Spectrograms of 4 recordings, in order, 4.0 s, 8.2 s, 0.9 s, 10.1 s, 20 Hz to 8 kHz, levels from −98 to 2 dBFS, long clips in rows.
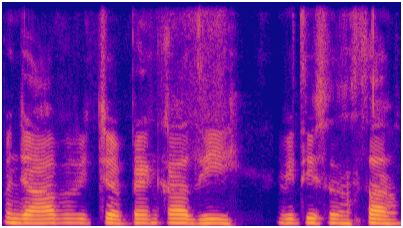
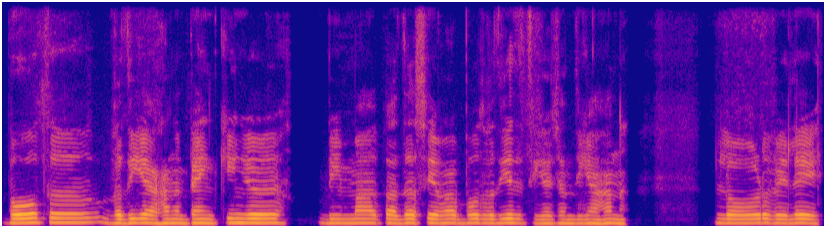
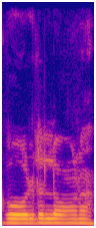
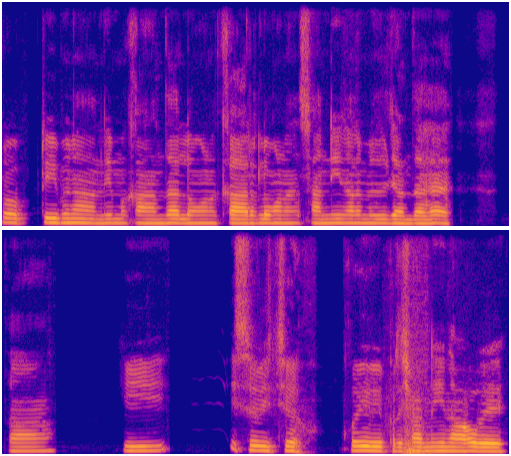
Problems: background sounds at intervals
